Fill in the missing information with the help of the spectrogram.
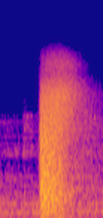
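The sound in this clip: A single rifle shot fired from a boat at a large fish in the water: one sharp, loud crack over a low hum, with a tail that fades over about a second.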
